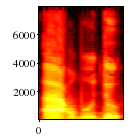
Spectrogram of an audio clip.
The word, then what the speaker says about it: أعبد: Okay, the first da, la a'budu. It's a short vowel. A'budu, and you stop it.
